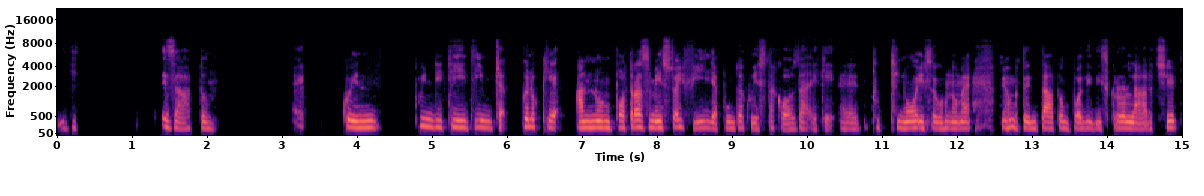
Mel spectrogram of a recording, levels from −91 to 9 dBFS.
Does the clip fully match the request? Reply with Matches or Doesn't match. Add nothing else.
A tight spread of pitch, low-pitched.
Doesn't match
